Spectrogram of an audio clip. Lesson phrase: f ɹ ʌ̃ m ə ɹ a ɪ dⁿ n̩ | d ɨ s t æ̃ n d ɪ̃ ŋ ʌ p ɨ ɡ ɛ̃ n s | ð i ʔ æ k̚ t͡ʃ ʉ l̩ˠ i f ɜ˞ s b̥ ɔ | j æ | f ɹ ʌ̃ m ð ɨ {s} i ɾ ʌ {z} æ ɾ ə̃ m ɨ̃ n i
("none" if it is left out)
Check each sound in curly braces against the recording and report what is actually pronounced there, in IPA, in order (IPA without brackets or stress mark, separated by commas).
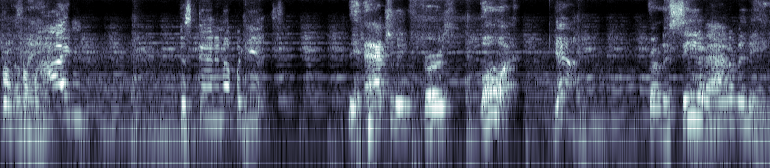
s, v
